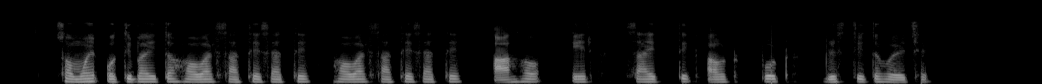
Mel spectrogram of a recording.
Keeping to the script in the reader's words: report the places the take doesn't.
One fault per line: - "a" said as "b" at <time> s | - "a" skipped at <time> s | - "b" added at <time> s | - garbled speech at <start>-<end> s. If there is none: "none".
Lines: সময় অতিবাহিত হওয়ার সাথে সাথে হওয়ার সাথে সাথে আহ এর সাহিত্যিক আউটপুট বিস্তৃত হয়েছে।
none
